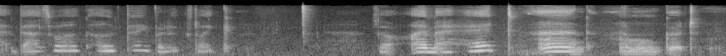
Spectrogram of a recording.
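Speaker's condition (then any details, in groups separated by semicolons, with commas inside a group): Cerebral palsy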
